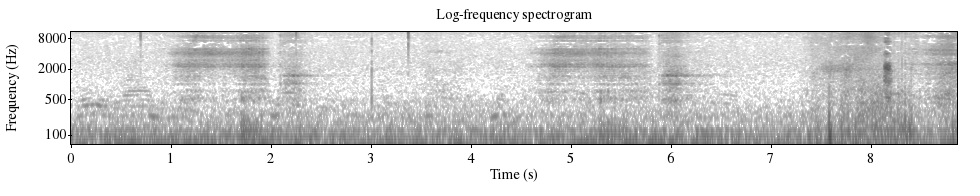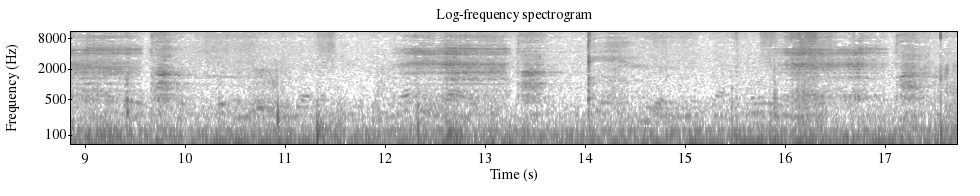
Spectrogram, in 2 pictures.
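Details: Mother snoring during sleep: repeated rough, rattling snores with noisy breathing between them, over a steady room hum; snoring.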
